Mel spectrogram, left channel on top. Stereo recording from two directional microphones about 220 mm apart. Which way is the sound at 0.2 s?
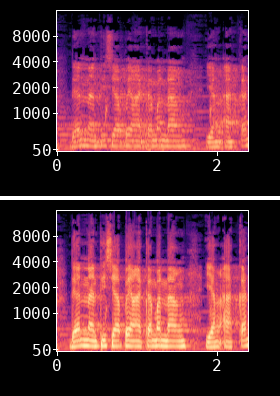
50° right (ahead or behind).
